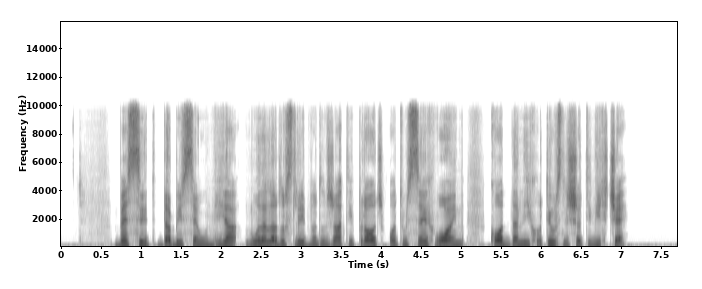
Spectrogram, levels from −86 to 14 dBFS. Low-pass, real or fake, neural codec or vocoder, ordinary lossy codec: 9.9 kHz; fake; autoencoder, 22.05 kHz, a latent of 192 numbers a frame, VITS, trained on many speakers; none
